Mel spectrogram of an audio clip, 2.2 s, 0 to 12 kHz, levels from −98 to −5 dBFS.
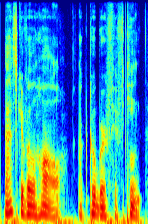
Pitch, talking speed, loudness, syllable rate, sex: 90 Hz, 110 wpm, -18 LUFS, 5.3 syllables/s, male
